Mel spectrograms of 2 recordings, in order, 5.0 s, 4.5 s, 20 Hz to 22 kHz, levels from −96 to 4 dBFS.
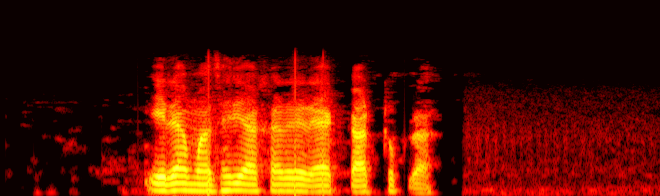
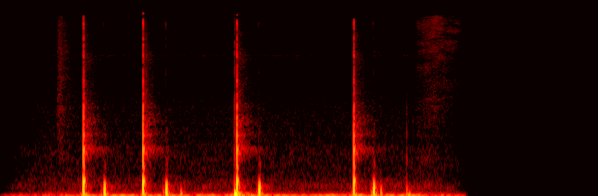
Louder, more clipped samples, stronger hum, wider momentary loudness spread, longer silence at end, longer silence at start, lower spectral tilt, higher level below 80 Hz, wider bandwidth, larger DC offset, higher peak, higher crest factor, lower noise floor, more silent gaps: first, -19 LUFS vs -38 LUFS; neither; neither; second, 12 LU vs 16 LU; first, 1.7 s vs 1 s; first, 1.1 s vs 0.15 s; first, -9 dB/octave vs -7.5 dB/octave; second, -52 dBFS vs -44 dBFS; second, 7.2 kHz vs 16 kHz; neither; first, -2 dBFS vs -12 dBFS; second, 20 dB vs 26 dB; first, -68 dBFS vs -57 dBFS; neither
